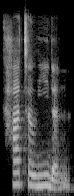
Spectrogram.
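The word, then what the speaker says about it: cotyledon: Cataliden. Cataliden.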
